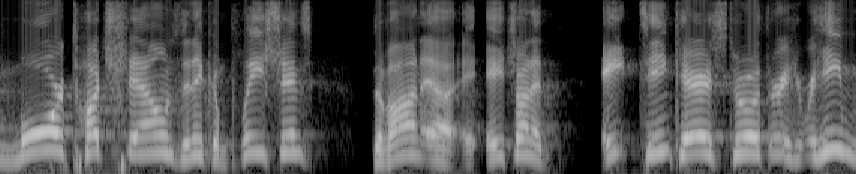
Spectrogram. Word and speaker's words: Achane: He's changed pronunciation. I think it's Achane now, not A-Chain. He changed it, or at least asked to go by the proper one.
